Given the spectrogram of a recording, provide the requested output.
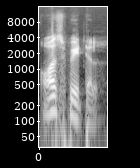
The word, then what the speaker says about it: hospital: British people say N hospital. They make the first letter H as silent, so they use N. They pronounce this noun as hospital, N hospital. But American का कहना है A hospital. The people of America use A before the word hospital. Here H is not silent.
